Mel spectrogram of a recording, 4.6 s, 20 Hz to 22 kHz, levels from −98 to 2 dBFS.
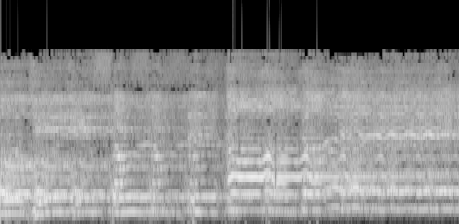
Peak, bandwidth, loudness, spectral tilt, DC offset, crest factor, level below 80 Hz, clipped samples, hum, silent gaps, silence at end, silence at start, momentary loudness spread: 0 dBFS; 8.8 kHz; -11 LUFS; -1.5 dB/octave; under 0.1%; 12 dB; -52 dBFS; under 0.1%; none; none; 0 s; 0 s; 6 LU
